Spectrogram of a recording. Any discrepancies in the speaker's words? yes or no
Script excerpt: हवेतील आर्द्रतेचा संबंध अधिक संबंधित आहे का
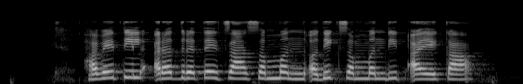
no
